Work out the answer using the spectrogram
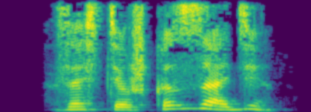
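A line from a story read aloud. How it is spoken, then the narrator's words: Cold, smiling. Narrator (Russian): холодно улыбнулась девушка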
